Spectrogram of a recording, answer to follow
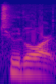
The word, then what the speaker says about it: Tudor: it's actually spelled out, Tudor. That's how they actually spelled it out, Tudor. Tudor. Tudor, yeah. Well, it's pronounced well, they pronounced it two-door, though, because it was a two-door car.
